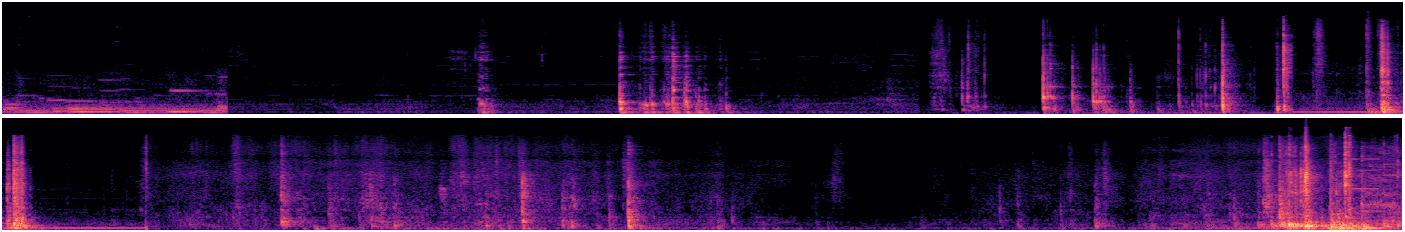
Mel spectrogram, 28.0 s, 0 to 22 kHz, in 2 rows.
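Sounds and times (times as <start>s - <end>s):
objects knocking and thunking: 6.2s - 7.4s, 9.4s - 15.2s, 26.5s - 28.0s
low steady hum: 12.9s - 15.5s.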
